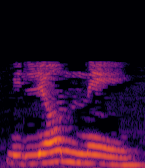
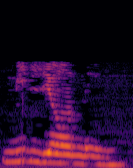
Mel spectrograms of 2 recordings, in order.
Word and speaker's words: Millionen: Einen Million, 2 milhões, vai Millionen. Aqui está no plural, portanto, atenção com a pronúncia. Einen Million, 1 milhão. Eu quero dizer 2 milhões no plural. Vai Millionen.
